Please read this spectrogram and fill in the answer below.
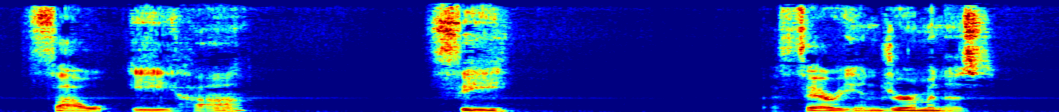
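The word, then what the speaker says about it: Veh: And pronounced in German, it's Fee, which really doesn't have much of a meaning.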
